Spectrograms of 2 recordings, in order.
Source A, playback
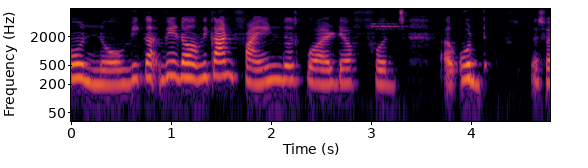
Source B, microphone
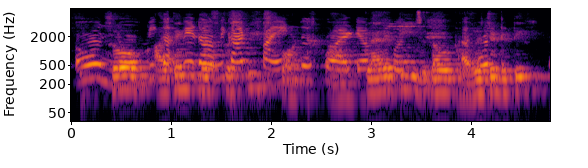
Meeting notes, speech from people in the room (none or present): present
